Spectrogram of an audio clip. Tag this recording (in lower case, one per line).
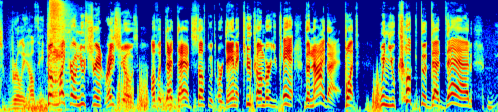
speech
